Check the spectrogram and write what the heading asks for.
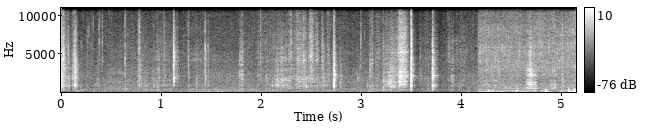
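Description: Large crabs' hard shells and legs clicking and scraping against a metal pot as hands shift them, in irregular sharp clicks. A little after four seconds this gives way to a denser, steadier noise with low thuds.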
